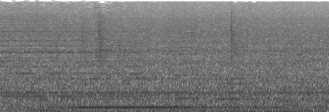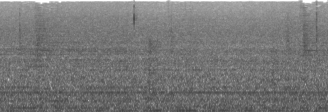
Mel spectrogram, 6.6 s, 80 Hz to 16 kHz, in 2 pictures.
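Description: Z-Tech 2800 ASD tug's engines and drives droning steadily, heard inside the wheelhouse while it holds station under a ship's bow. An extra tone rises over the drone about half a second in and fades out a couple of seconds later.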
